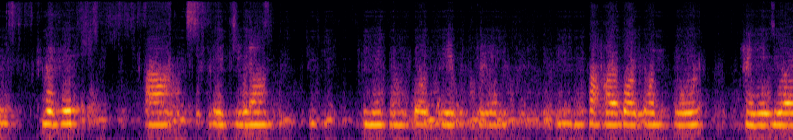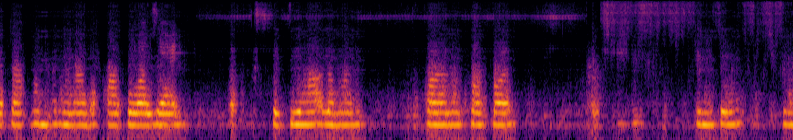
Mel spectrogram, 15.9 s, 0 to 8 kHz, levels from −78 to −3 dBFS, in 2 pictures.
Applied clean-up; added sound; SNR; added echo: neural separator model SepFormer DNS4.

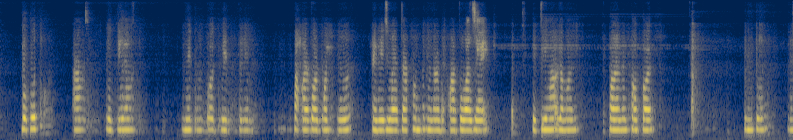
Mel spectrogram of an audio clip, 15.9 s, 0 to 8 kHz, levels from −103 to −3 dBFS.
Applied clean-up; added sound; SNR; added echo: neural mask model DeepFilterNet 3.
